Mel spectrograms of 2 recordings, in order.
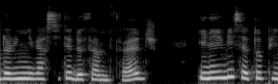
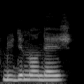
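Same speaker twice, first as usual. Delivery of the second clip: ordinary delivery, nothing marked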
